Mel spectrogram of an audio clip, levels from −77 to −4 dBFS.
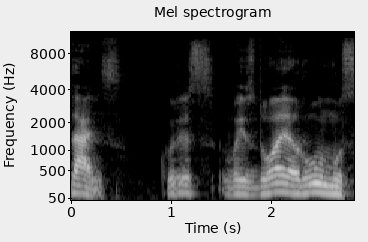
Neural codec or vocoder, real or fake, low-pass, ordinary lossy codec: codec, 44.1 kHz, 7.8 kbps, Pupu-Codec; fake; 10.8 kHz; MP3, 48 kbps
